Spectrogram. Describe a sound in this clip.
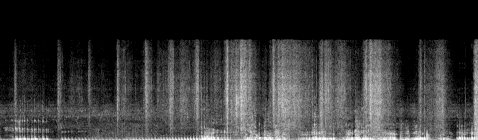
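A large cat growls.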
